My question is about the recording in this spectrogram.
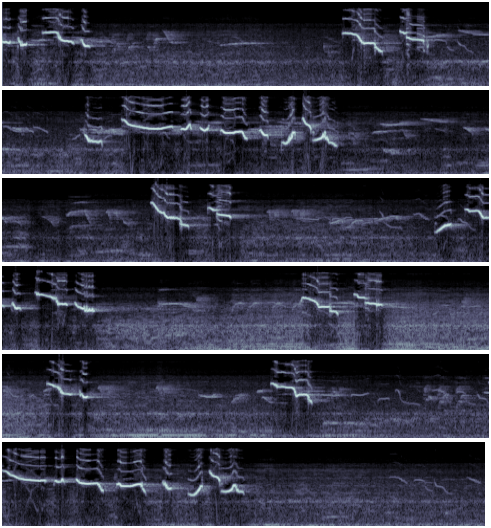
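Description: Oriental magpie-robin singing loud bursts of fast, sweeping whistled phrases, one burst every few seconds with short pauses between.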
